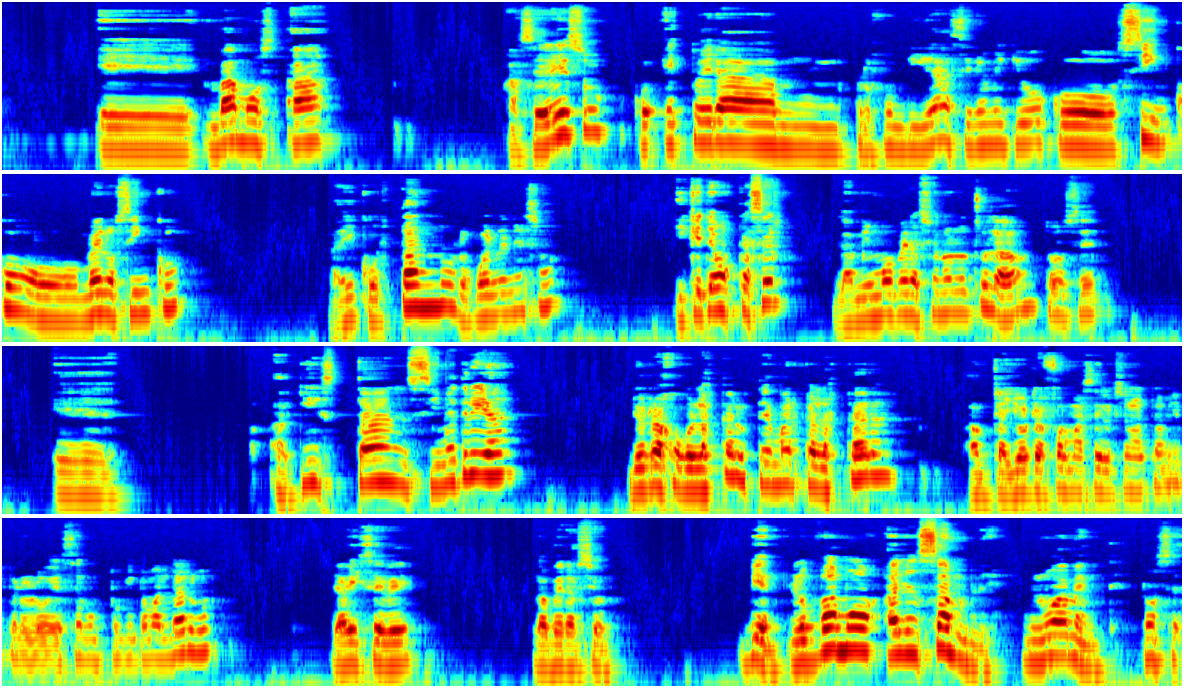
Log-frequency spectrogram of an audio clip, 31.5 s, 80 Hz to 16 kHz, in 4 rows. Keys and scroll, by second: 8.8 5.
